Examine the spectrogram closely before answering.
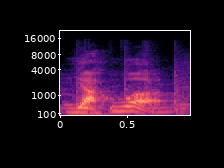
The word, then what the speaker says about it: Yahuwah: of writing and preserving the Tetragrammaton, that is the 4 letters of the Creator's name, Yod-He-Waw-He, which is pronounced Yahuwah.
